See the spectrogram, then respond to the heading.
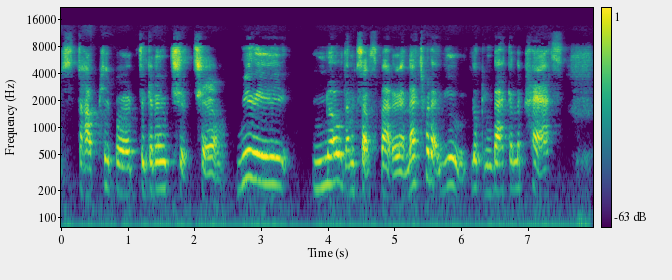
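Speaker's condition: Deafness; born with normal hearing

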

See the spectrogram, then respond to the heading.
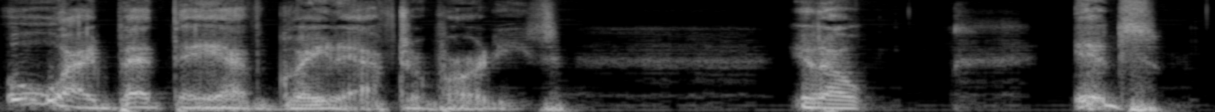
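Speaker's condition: Speech impediment, mild; slight speech impediment

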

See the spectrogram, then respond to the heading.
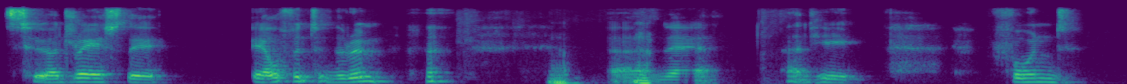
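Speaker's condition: Stammer; restrictive through life until Maguire speech recovery program about 21 years ago; says currently pretty sloppy, not best example of Maguire program; repeated sounds, blocks

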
